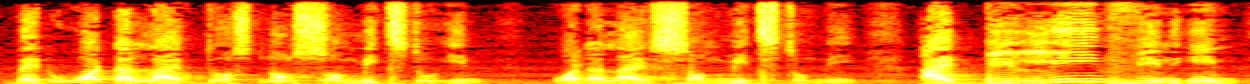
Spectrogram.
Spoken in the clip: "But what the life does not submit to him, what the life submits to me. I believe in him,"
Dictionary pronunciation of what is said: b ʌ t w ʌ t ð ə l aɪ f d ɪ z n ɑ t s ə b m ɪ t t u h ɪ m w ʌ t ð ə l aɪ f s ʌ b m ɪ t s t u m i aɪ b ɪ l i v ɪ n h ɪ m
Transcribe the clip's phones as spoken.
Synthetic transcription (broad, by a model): b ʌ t w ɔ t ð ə l aɪ f d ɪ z n ɑ t s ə b m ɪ t t u h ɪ m w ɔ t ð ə l aɪ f s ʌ b m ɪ t s t u m i aɪ b ɪ l i v ɪ n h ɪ m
